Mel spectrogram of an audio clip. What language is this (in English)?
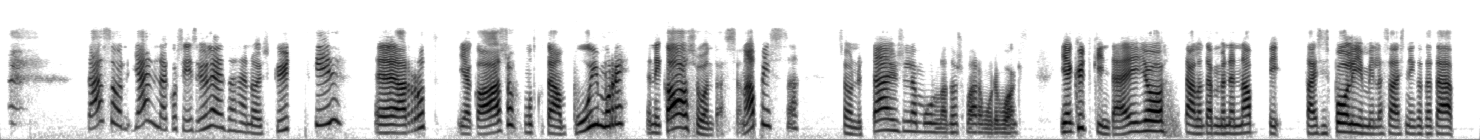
Finnish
